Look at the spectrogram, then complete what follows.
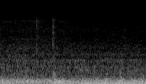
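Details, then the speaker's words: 1978 Scirocco with a VR6 24v engine swap, first run after a ground was tightened and the buzzing relay that stopped it starting was cured; low, smooth, even idle with no misfire while waiting for the fan; normal idle. "Doesn't that sound good? Nice and smooth."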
